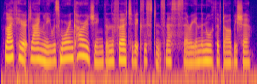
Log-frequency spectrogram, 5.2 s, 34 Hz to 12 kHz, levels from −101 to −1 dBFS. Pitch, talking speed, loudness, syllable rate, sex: 180 Hz, 200 wpm, -19 LUFS, 6.8 syllables/s, female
